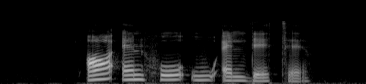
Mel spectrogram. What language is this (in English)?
Norwegian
